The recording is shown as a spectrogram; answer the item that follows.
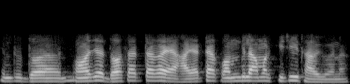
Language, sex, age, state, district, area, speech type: Bengali, male, 30-45, West Bengal, Howrah, urban, conversation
